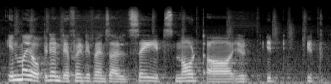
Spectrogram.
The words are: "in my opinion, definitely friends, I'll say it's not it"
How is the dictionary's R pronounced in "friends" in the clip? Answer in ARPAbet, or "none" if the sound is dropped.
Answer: none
